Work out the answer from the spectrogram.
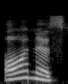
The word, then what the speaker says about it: honest: is silent here an honest man h is silent an h is school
